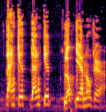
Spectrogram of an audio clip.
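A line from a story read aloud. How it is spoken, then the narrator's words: Angry crowd shouting together. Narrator (Vietnamese): Chúng cử tử đều phẫn uất đồng rập hét lên một tiếng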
